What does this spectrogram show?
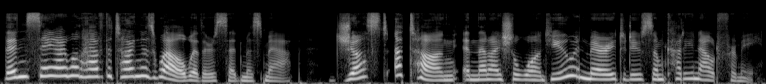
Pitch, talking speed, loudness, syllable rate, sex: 255 Hz, 235 wpm, -17 LUFS, 5.1 syllables/s, female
